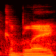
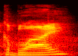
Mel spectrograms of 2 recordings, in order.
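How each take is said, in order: First: The name is said the American way. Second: The name is said the Filipino way. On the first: This is how the name's owner says it. "I say Kablay because I'm American" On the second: This is how Filipinos say the name. "Filipinos will call me"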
